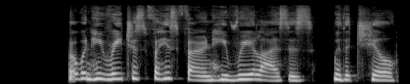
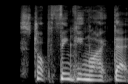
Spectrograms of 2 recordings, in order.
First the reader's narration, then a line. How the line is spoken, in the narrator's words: tells himself sharply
